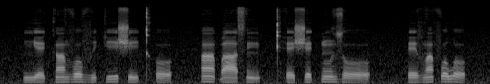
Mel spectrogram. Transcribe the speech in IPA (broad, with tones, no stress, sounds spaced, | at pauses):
ɲ eː˨ k ã˦ v o˦˨ v i˨ k iː˦ ʃ iː˨ kʰ o˨ | ã˦˨ ɓ aː˨ s ĩ˨ | kʰ e˨ ʃ e˦ k͡p ũ˦ z oː˨ | e˨ v ã˦ f o˦ w o˨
